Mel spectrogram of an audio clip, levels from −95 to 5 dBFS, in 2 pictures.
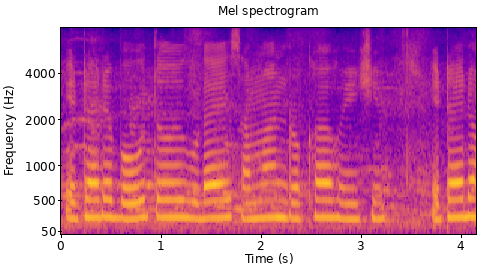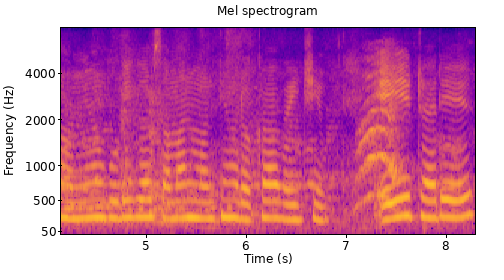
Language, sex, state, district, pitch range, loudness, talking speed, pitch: Odia, female, Odisha, Malkangiri, 235-255 Hz, -14 LUFS, 85 wpm, 245 Hz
